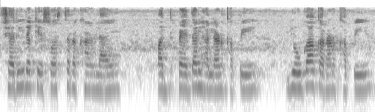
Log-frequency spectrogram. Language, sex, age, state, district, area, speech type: Sindhi, female, 30-45, Madhya Pradesh, Katni, urban, spontaneous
